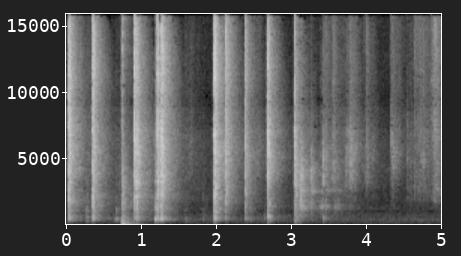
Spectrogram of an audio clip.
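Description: Sliced bitter melon crunching and clicking as it is squeezed and rubbed with salt by hand, a step that draws out its bitterness. About a dozen sharp crunches come quickly in the first three seconds or so, growing fainter, then stop.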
